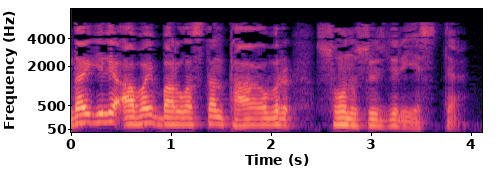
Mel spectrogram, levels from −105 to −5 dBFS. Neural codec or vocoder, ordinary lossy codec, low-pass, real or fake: none; MP3, 24 kbps; 7.2 kHz; real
